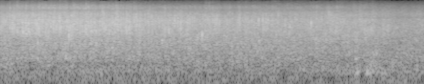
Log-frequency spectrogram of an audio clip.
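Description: Small, thin waterfall spilling over a rock ledge and splashing onto wet ground and a shallow pool below: a steady splashing hiss, loudest near the start and easing slightly toward the end.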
